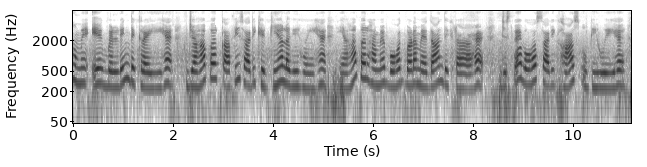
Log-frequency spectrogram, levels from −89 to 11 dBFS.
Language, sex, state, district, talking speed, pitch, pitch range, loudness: Chhattisgarhi, female, Chhattisgarh, Kabirdham, 160 wpm, 270 Hz, 250-295 Hz, -17 LUFS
